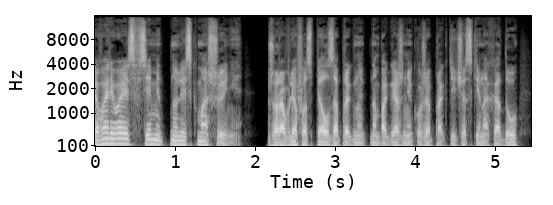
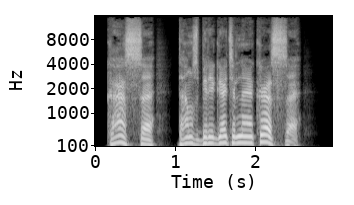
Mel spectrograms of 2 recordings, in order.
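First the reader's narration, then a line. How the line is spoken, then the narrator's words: Excited, vexed shout. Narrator (Russian): в волнении, с досадой на себя, что не сразу смог догадаться, выкрикнул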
